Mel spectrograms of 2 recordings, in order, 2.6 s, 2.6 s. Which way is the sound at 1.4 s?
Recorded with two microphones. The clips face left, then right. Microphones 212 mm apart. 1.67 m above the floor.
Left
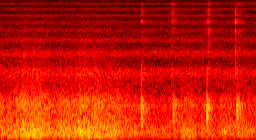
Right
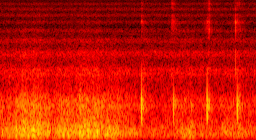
25° left (ahead or behind).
